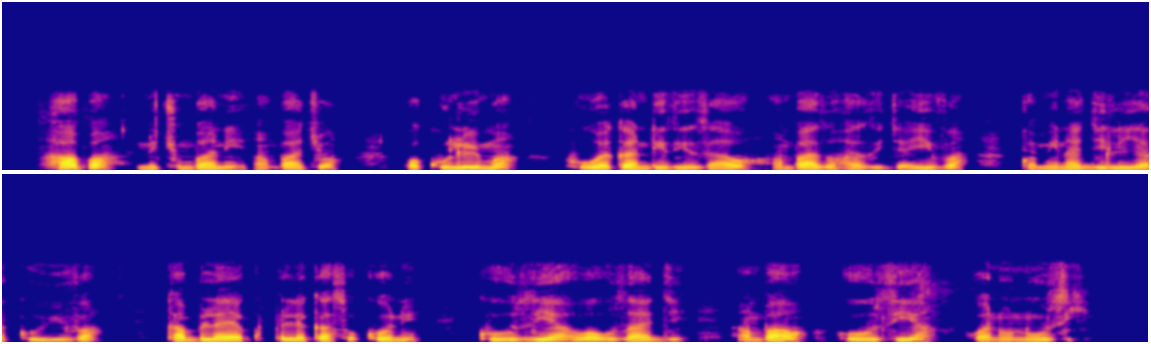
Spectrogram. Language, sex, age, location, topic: Swahili, female, 25-35, Kisumu, agriculture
